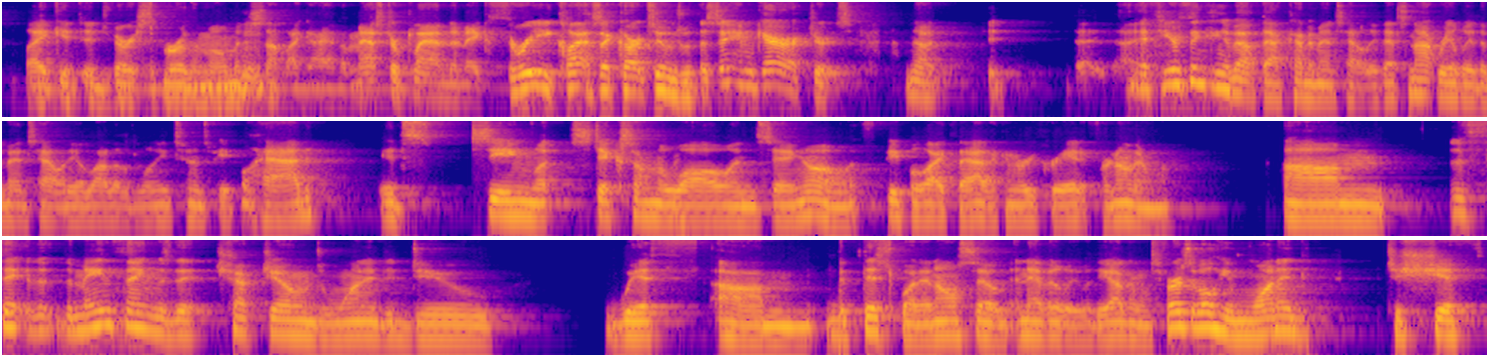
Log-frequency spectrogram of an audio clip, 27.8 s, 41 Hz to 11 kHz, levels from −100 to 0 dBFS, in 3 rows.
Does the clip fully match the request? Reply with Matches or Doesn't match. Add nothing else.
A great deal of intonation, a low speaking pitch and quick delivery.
Matches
